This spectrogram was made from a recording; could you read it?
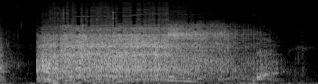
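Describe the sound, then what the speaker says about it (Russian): A blender blending a drink made with soda water roars on abruptly, whirring loud and steady for about two seconds before winding down and cutting off. "И пробиваем в блендере."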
